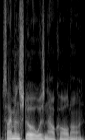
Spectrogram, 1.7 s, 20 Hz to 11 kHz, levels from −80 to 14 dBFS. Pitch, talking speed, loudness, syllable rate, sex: 110 Hz, 210 wpm, -17 LUFS, 5.0 syllables/s, male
